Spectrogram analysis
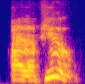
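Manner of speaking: "you" punched last, with a falling tail; stress on YOU. Shown as a demonstration. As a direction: hit the final word "you". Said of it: "with the stress on the last part".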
